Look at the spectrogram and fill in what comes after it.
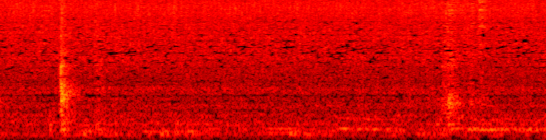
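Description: Diced carrot frying in hot oil in a wok, a steady sizzle. A sharp click comes about half a second in, and two softer ones near the end.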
